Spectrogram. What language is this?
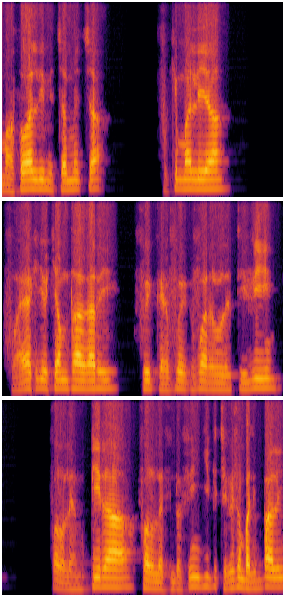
Gweno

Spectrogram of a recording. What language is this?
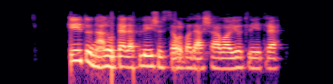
Hungarian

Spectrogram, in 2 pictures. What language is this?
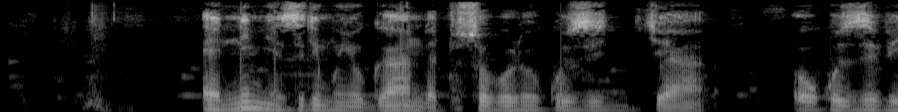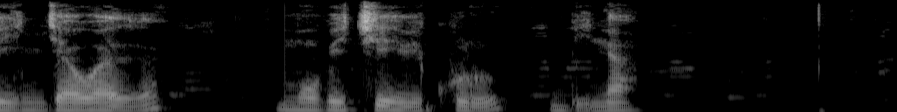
Ganda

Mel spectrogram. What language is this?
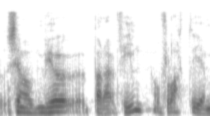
Icelandic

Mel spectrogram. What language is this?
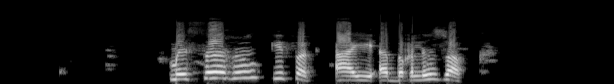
Ewondo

